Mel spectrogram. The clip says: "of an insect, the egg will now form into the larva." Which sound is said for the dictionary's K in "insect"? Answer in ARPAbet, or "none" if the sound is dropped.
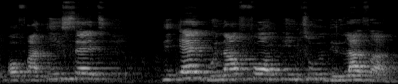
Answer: none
